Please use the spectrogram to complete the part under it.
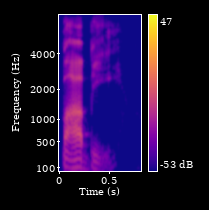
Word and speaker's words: Babi: Continuing the album, it's spelled B-A-B-I, Bobby. And we heard Ba, we heard B, and this piece is called Bobby, WKCR. – Thank you. – That is the album Bobby, B-A-B-I, Bobby, by Milford Graves.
